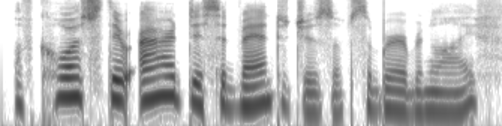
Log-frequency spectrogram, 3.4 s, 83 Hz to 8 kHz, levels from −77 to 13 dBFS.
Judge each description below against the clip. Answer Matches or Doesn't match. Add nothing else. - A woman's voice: Matches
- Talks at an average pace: Matches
